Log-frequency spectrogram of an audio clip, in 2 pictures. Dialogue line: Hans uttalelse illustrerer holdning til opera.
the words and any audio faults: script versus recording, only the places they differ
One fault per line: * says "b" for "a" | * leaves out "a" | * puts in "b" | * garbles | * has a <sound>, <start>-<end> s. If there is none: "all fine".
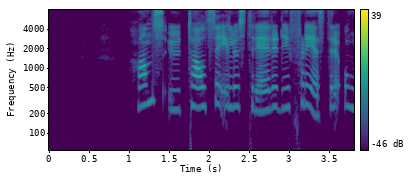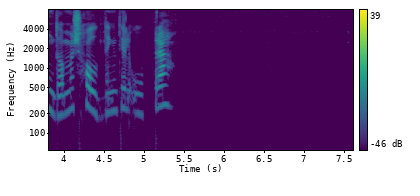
* puts in "de fleste ungdommers"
